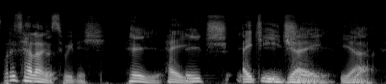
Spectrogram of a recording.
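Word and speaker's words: hej: Hey. H-E-J. Yeah. So it's J-Y. Like pronounced as a y. It sounds like hey.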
